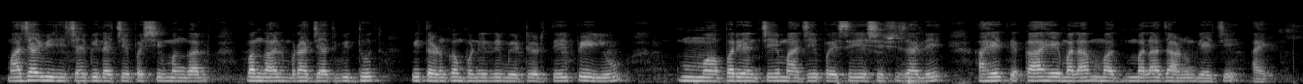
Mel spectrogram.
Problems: constant background noise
